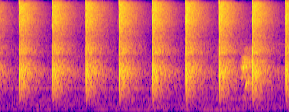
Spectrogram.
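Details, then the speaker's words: Biotronix medical-grade focused (not radial) shockwave ESWT unit firing as the intensity is raised, which automatically lowers the pulse frequency: sharp, regular snapping pulses about three per second. "As soon as I increase the intensity, the frequency will get decreased because they are adjusting according to the patient."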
